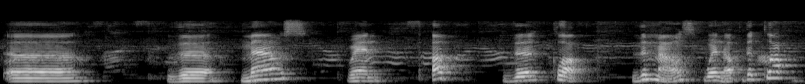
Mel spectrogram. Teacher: unstressed stressed unstressed stressed · So it's iamb or iambic. Unstressed, stressed.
